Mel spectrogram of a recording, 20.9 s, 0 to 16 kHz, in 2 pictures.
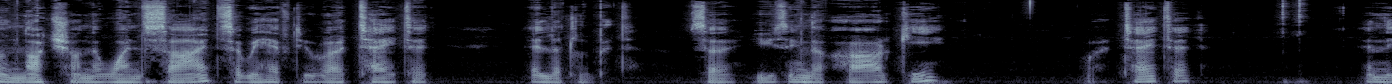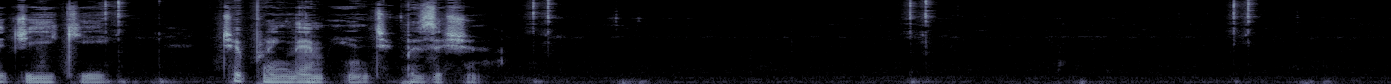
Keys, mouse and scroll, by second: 0.1-4.4 middle drag, 11.6-13.4 middle drag, 13.4 r, 15.0 g, 18.0-18.4 scroll up 2, 18.4 r, 20.1 g.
